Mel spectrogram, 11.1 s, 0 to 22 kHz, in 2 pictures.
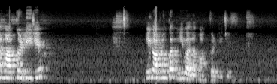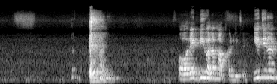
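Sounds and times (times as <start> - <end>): woman coughing: 7.3 - 7.9.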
